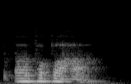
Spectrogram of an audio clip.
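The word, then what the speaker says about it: papakha: So, oh no, it's pronounced papaha.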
